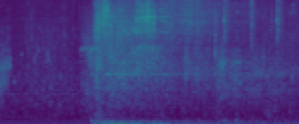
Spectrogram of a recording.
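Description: A loud magical blast booms in a video game.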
